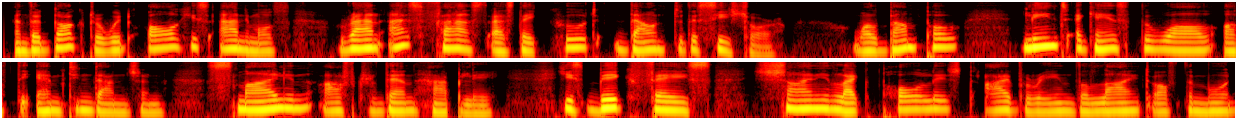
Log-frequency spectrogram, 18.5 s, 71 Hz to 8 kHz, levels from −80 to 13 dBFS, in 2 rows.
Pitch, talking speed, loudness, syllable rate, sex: 145 Hz, 145 wpm, -21 LUFS, 4.1 syllables/s, male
